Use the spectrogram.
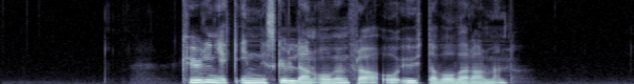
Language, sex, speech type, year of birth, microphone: Norwegian, female, read, 1985, Shure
